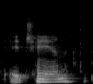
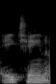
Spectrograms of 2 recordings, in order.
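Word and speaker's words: Achane: I mean, I like A-Chain a whole lot better, but he asked to be pronounced A-Chan, so I'm going to be respectful and call him A-Chan.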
